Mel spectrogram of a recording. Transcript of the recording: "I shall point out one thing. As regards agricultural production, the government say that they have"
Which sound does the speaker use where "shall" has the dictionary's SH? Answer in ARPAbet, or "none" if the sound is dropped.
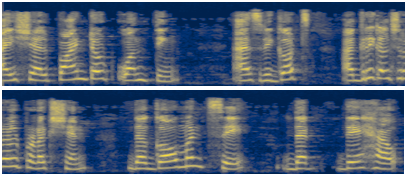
SH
